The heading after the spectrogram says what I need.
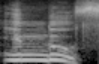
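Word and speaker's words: Indus: গ্রিকরা Macedonian গ্রিকরা Alexander তারা আবার সিন্ধুকে বলল ইন্দু সকে ই উচ্চারণ করল ইন্দু একজন জন উচ্চারণ করল সিন্ধুকে হিন্দু আরেকজন উচ্চারণ করল ইন্দু ইন্দু থেকে হল ইন্দুস আই এনডি ইউ S actual উচ্চারণটা হচ্ছে কিন্তু ইন্দুস সেখান থেকে ইন্দই সেখান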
